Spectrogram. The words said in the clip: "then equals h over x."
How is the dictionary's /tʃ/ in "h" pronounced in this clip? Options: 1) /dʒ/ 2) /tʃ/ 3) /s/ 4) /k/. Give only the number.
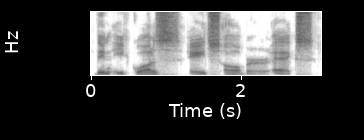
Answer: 3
